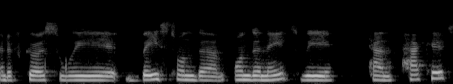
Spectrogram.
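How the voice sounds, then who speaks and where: Speaking at a fairly slow pace, a woman with a non-native accent keeps a medium pitch in monotone, flat intonation. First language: not English. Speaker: company executive. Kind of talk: webinar panel Q&A. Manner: halting.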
